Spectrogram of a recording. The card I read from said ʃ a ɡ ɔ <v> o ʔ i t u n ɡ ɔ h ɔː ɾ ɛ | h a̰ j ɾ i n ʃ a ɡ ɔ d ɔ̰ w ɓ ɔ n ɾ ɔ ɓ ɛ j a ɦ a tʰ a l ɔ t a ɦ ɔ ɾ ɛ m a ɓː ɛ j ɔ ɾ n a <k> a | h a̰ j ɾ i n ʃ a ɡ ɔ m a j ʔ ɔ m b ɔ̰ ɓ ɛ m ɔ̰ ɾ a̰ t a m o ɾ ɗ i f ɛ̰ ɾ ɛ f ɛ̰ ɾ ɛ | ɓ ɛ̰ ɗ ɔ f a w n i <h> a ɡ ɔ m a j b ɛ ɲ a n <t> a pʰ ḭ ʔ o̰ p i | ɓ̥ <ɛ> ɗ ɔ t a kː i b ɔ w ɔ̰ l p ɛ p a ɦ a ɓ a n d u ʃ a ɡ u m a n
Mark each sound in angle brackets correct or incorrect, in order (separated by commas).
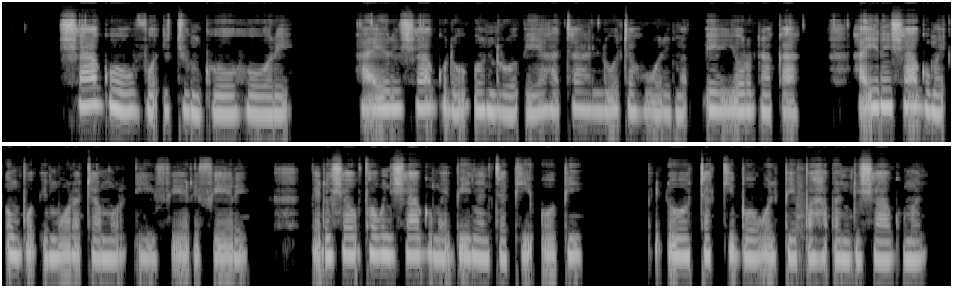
correct, correct, incorrect, correct, correct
